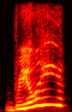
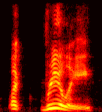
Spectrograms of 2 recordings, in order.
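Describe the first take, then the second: First: High disbelieving really; incredulous really. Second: Said in the usual way. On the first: Retold or imitated. Mocking a heckler after the home run, high disbelief. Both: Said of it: "it was like".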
